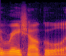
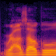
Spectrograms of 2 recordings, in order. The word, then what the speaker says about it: Ra's al Ghul: al Ghul they say racial Google in Gotham and then if you look up the actual pronunciation of Ra's al Ghul it says Ra's al Ghul or racial Google it's super weird I'm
